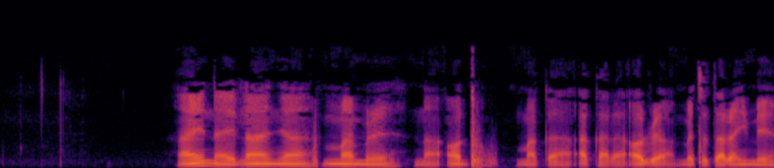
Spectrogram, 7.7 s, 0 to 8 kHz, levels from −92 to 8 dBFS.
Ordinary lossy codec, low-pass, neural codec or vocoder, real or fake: MP3, 24 kbps; 7.2 kHz; none; real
